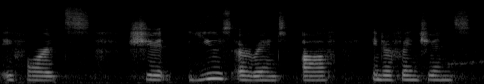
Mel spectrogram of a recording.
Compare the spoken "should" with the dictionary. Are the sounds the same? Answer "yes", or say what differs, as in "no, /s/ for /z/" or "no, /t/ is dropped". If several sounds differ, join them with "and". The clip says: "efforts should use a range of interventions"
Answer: yes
